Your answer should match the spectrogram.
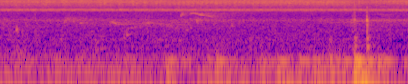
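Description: Faint steady background hiss with a thin high whine, and one short low knock near the end.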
